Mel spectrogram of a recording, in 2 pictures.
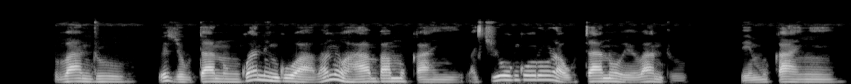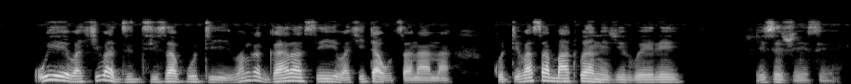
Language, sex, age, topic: Ndau, male, 18-24, health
